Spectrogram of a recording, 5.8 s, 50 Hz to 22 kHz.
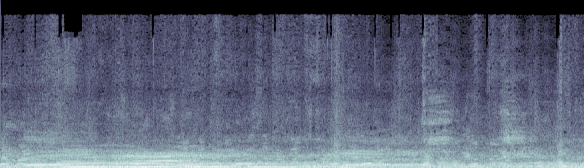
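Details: Dairy cows and calves at Ambari haat cattle market on 15 April '26: a drawn-out, steady lowing moo held for several seconds, with crowd murmur in the background.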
